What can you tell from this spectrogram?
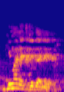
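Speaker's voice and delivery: ordinary talk, nothing marked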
